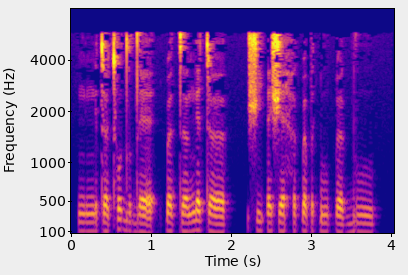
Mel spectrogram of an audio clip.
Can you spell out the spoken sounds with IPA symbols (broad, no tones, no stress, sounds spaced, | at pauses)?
ŋ ɛ ŋ ɛ t œ tʰ o d̪ o d̪ ɛ | k͡p œ t̪ œ ŋ ɛ t œ | ʃ i ʔ ɛ ʃ ɛ h œ k͡p œ p ɛ k͡p u ɓ œ ɡ͡b u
